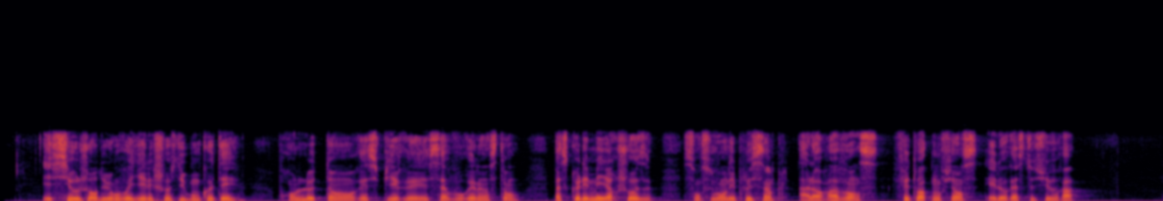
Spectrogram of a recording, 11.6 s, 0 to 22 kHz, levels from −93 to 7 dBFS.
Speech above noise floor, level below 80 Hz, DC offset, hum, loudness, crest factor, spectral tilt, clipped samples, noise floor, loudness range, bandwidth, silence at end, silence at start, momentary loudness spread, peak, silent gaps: 38 dB; -66 dBFS; 0.2%; none; -32 LUFS; 18 dB; -5.5 dB/octave; under 0.1%; -70 dBFS; 2 LU; 8 kHz; 0.9 s; 0.45 s; 9 LU; -14 dBFS; none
